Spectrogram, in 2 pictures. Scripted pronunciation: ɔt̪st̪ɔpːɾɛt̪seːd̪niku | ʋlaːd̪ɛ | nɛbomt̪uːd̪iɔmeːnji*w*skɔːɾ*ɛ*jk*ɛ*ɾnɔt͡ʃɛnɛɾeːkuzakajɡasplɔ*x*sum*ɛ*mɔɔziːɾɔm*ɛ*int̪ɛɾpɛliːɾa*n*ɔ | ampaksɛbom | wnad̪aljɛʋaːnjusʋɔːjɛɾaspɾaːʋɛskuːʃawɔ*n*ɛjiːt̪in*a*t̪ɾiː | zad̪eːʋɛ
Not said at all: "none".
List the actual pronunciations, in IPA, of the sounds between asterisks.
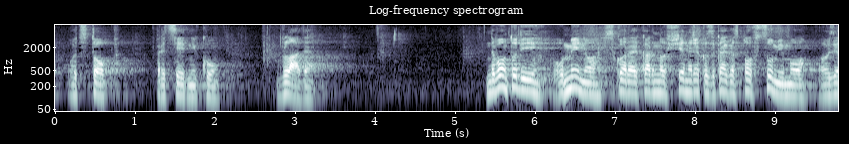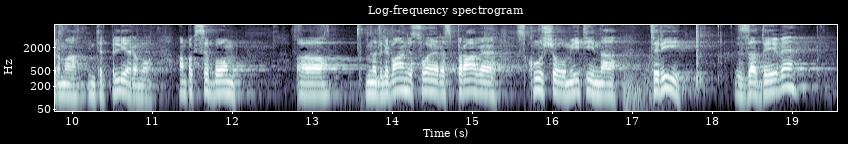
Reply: w, a, a, x, i, a, m, m, a

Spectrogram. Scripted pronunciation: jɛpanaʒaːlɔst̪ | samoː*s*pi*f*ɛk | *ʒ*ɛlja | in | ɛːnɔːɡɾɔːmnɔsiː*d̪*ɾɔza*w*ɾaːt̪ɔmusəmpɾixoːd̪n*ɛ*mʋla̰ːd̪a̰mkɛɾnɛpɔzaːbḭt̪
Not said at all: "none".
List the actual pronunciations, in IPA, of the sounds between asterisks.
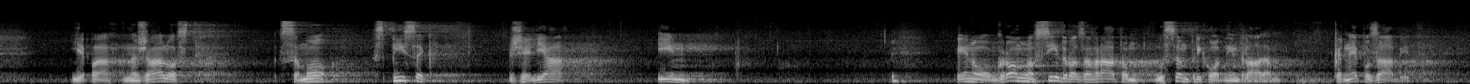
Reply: s, s, ʒ, d̪, ʋ, i

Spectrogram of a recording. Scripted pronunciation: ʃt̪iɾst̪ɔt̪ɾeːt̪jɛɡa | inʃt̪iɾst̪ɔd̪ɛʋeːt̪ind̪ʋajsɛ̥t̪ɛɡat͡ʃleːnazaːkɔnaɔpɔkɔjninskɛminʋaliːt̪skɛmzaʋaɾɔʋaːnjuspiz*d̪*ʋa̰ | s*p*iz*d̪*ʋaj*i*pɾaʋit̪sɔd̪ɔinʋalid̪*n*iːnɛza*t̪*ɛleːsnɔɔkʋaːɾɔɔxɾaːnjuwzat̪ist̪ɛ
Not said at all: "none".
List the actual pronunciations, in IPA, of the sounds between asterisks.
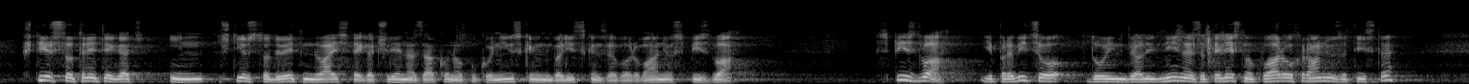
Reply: d̪, p, d̪, ɛ, n, t̪

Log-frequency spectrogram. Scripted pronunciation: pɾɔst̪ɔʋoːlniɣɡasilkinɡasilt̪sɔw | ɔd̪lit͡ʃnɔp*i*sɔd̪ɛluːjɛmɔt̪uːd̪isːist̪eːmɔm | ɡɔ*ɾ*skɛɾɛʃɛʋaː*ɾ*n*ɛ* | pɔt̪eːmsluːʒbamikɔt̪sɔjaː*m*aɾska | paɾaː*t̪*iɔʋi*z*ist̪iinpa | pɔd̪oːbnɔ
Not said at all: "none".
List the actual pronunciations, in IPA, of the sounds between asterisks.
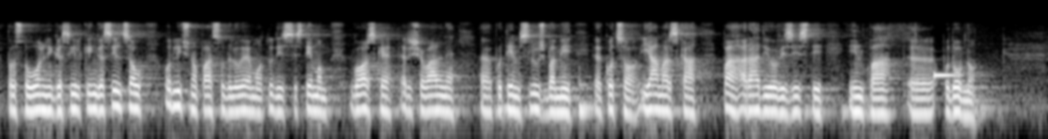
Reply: a, ɾ, l, ɛ, m, d̪, z

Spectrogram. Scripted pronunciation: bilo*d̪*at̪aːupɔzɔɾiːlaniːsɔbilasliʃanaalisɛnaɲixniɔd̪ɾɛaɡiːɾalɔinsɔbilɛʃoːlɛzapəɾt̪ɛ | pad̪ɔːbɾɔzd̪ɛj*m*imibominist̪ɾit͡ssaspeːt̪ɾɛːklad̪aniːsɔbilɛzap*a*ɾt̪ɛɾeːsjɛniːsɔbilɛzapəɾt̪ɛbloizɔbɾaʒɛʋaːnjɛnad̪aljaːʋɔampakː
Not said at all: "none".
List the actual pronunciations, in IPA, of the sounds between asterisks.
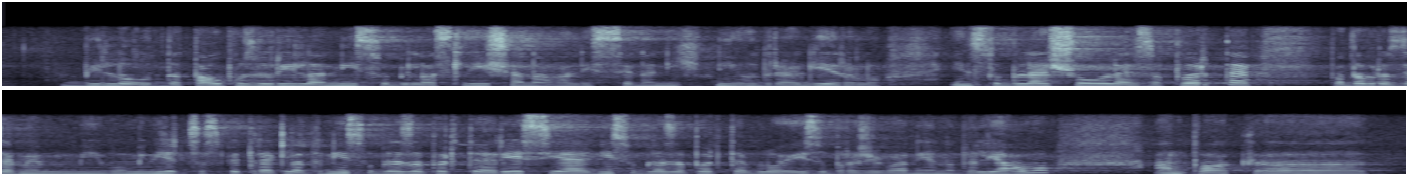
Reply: d̪, m, ə

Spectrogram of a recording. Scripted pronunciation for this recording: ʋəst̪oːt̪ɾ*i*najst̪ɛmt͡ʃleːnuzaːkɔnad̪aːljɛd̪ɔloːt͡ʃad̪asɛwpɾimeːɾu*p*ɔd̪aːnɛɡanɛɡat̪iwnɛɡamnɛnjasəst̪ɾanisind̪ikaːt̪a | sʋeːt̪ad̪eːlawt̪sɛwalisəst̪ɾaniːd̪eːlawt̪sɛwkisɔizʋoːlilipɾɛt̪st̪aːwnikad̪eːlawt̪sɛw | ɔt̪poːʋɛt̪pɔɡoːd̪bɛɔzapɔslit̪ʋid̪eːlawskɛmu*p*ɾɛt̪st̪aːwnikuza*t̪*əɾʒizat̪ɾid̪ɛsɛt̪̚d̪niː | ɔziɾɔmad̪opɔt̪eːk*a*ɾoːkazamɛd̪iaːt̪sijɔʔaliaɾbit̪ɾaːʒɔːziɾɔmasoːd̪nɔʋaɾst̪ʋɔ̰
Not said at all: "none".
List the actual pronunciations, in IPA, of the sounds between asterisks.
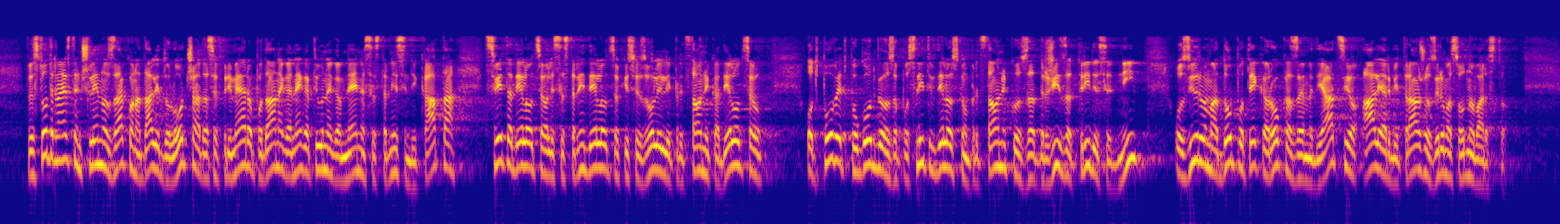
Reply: i, p, p, d̪, a

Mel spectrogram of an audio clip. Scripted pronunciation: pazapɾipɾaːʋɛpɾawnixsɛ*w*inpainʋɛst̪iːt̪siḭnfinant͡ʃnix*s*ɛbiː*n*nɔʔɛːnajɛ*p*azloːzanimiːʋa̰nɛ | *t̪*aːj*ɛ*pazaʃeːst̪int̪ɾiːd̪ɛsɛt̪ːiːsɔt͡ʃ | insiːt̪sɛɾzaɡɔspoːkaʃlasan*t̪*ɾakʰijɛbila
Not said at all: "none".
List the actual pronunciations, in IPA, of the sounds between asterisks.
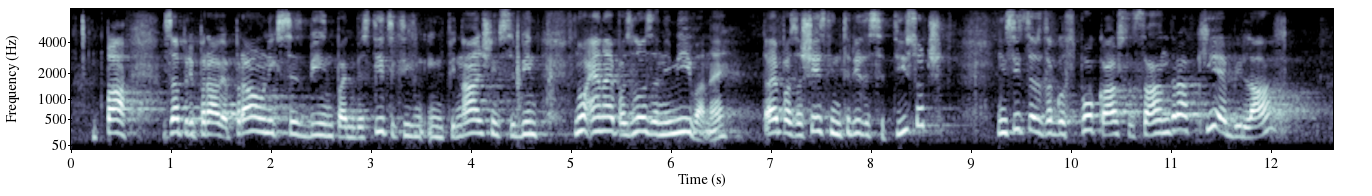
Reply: b, s, n, p, t̪, ɛ, d̪

